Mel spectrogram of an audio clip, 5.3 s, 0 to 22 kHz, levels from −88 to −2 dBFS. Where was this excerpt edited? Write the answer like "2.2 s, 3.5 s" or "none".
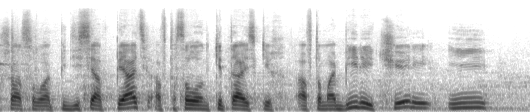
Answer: none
